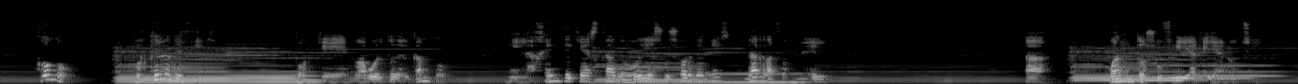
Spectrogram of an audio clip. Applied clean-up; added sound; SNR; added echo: classical method log-MMSE.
